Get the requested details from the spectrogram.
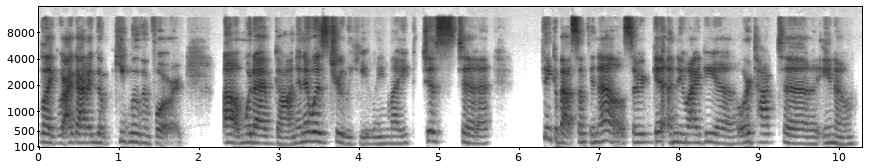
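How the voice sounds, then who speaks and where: A chatty woman guest from North Carolina talks casually, with a bright, forceful tone. She slips into lively put-on voices when she quotes people. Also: mid-range voice, normal speed, low-quality recording. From North Carolina, USA. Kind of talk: casual conversation.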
